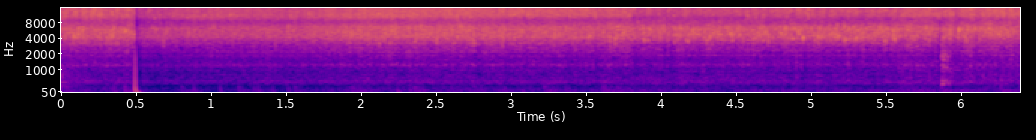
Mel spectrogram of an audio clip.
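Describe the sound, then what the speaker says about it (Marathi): Crushed green chili and garlic roast in hot oil for a village-style chicken dish, giving a steady close sizzle throughout, opened by a sharp clink or tap, with no voices. "जे आपण हिरवी मिरची लसूण चेचून घेतलं होतं ते तेलात भाजून घेऊया"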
